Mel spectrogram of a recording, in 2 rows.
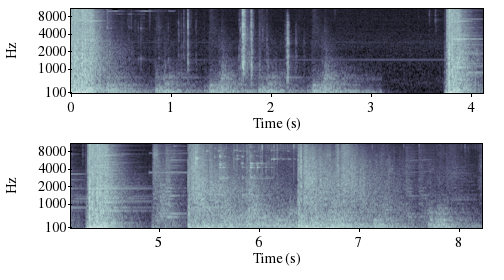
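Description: Heavy gunfire bursts in Half-Life 2: Episode One, rapid shots in clusters, a brief silence, then two loud booms and sustained rattling fire.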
